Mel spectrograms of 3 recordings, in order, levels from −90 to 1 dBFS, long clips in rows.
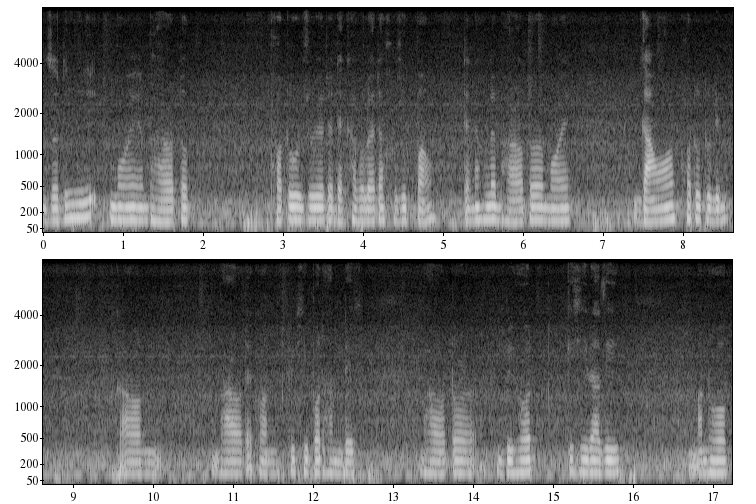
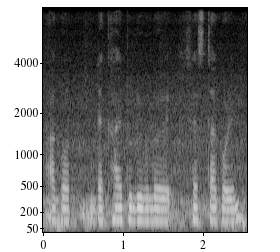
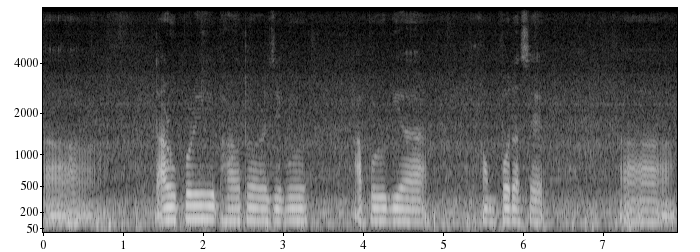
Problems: constant background noise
